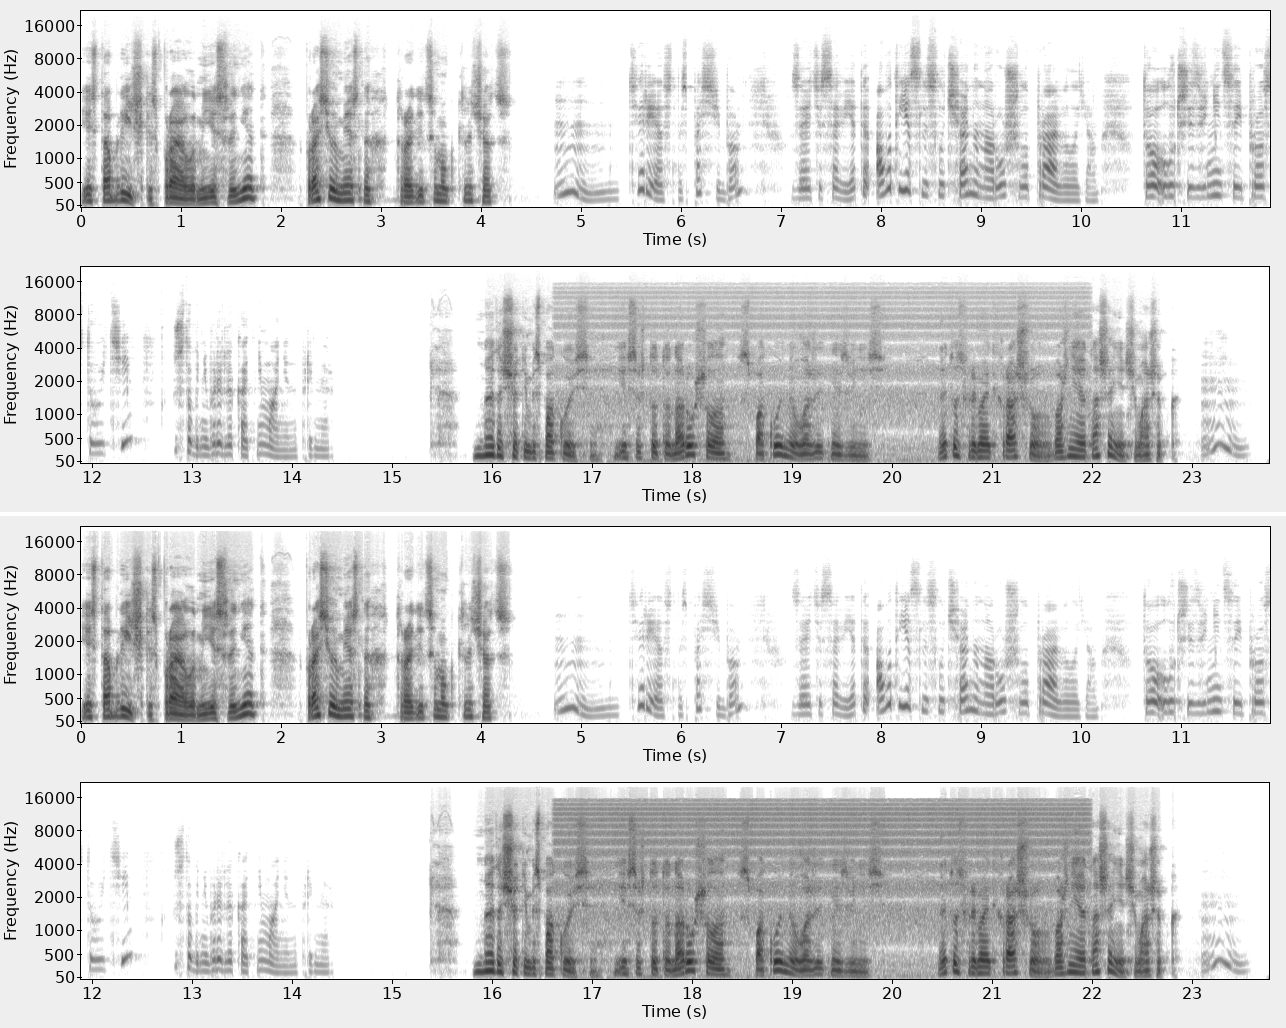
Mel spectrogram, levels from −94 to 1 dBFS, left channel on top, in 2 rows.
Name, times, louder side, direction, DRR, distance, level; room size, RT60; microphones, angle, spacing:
voice 1, 0.0-4.3 15.4-19.9 20.5-22.7, right 2 dB, 35° right, 1.7 m, -27 dB
voice 2, 4.7-14.4 23.1-23.6, left 3 dB, 65° left, 6.3 m, -48 dB
sound 1, 16.6-22.0, right 13 dB, 75° right, 6.8 m, -37 dB
head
